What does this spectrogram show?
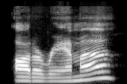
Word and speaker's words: Autorama: probably saying it wrong because when we're up in Michigan they all call it otama and I say otama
